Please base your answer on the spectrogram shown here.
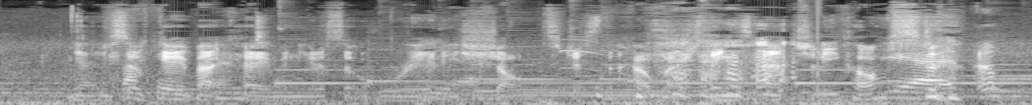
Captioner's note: laughing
